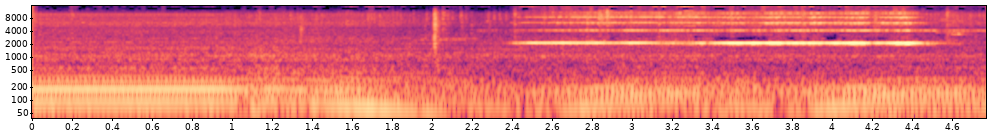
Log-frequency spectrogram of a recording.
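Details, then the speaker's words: Mitsubishi Evo front brakes with track brake pads: thin, high squeal over road rumble while braking once hot, about 5 minutes into a drive; owner suspects the pad choice, not confirmed. "Like I said, we've been driving this thing around and the brakes are squealing like crazy. Once they get hot, I'm not sure if it's just the pads I chose or whatever, but once they get hot, they squeal so loud."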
